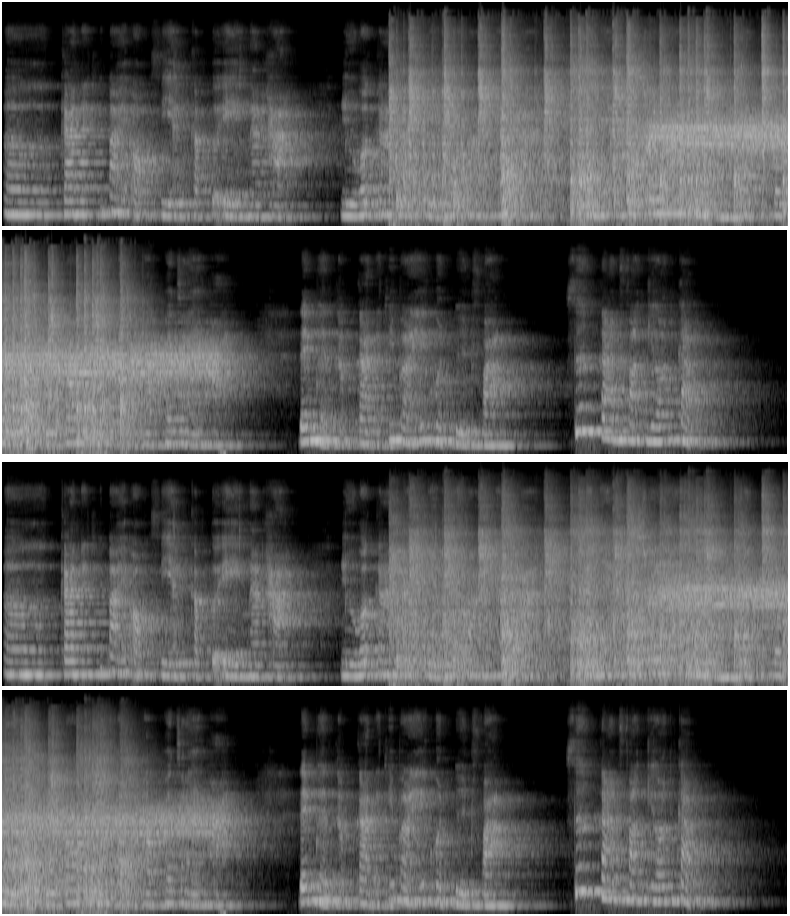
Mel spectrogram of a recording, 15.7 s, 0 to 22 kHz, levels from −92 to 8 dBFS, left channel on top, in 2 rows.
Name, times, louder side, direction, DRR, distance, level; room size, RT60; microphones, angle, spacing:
voice 1, 0.0-2.9 3.4-5.4 5.8-10.1 10.8-12.9 13.6-14.8, equal, 20° right, 0 dB, 0.6 m, -31 dB
Gunshot gunfire, 3.9-9.3, left 2 dB, 25° left, 0.5 m, -25 dB
sound 1, 6.1-10.1, left 4 dB, 80° left, 0.5 m, -26 dB
7.0 x 2.4 x 2.8 m, 1.2 s
head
